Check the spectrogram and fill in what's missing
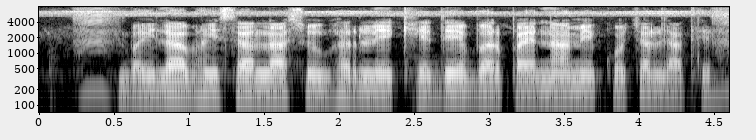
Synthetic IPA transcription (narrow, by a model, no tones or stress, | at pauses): bəɪlabʱə̃ɪsalasuɡʱəɾlekʰeːd̪ebəɾpəːnamẽkõːt͡ʃəld͡ʒaːt̪ʰeː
